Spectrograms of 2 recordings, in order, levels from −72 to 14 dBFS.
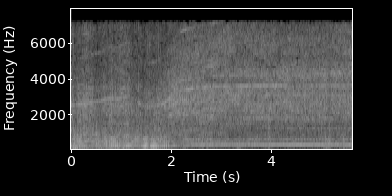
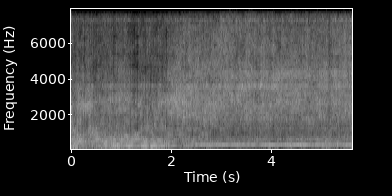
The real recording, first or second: first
